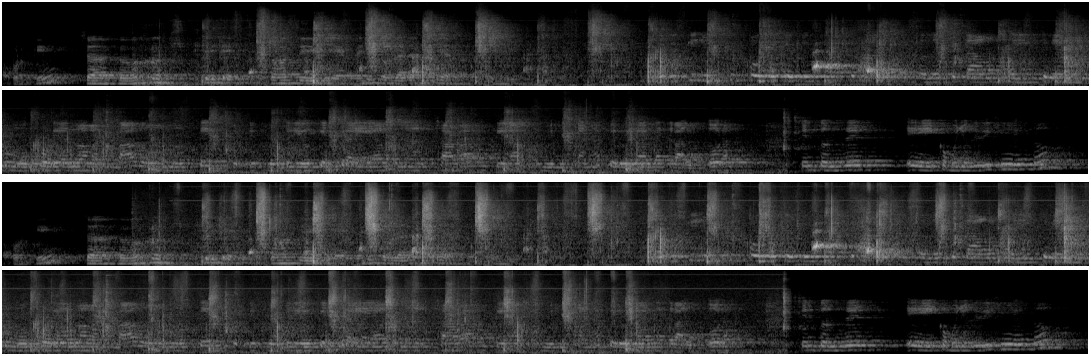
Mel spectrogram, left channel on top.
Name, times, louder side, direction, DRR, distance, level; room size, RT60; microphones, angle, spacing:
voice 1, 0.1-5.1, left 1 dB, 35° left, 4 dB, 4.9 m, -41 dB
Walk footsteps, 1.3-18.7, right 8 dB, 90° right, 2.4 m, -34 dB
voice 2, 6.6-18.2 18.5-19.6 19.9-21.3, equal, ahead, 1 dB, 5.3 m, -40 dB
26.5 x 24.0 x 9.3 m, 1.5 s
head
